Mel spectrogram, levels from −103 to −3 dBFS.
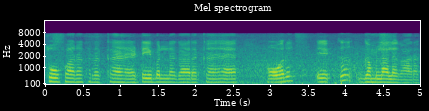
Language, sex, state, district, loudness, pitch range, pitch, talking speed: Hindi, female, Haryana, Rohtak, -17 LUFS, 185-205 Hz, 195 Hz, 155 wpm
